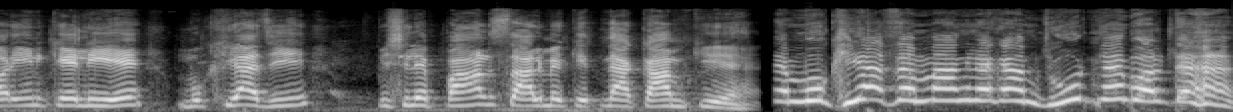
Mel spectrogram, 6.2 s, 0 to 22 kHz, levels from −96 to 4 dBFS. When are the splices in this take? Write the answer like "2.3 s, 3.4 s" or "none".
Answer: 3.9 s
